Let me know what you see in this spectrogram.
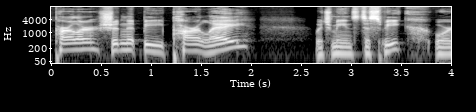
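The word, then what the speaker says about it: Parler: website and an app the name was originally intended to be pronounced as in french parlay but is often pronounced as the english word parlor p-a-r-l-o-r meaning a reception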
